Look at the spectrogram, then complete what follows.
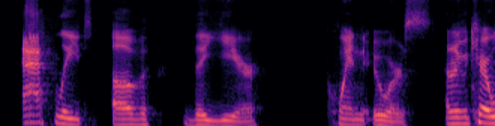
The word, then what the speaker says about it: Ewers: Quinn Ewers.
